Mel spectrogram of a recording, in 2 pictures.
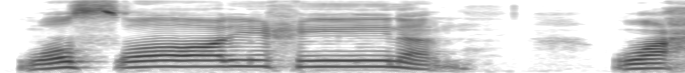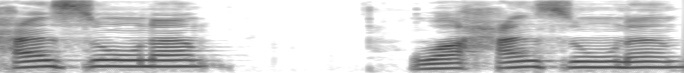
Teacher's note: سین کی سیٹی باریک ہوگی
